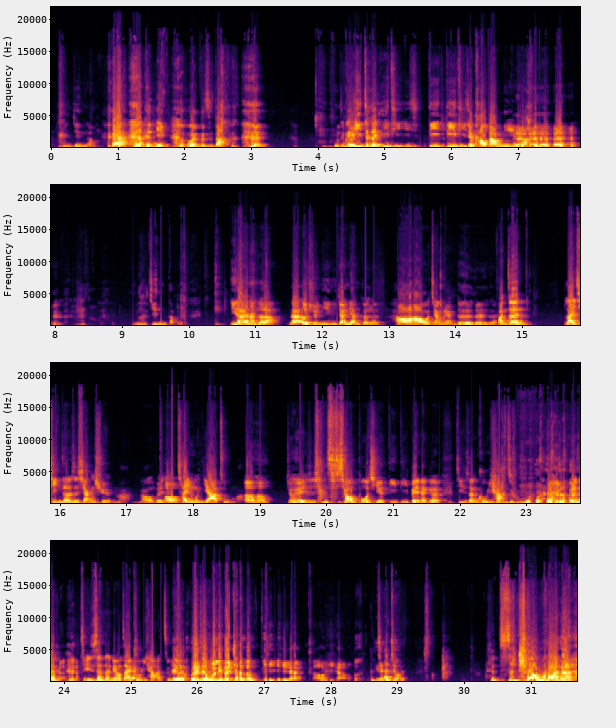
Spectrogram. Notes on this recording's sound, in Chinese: 雜貨店錄音品質。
